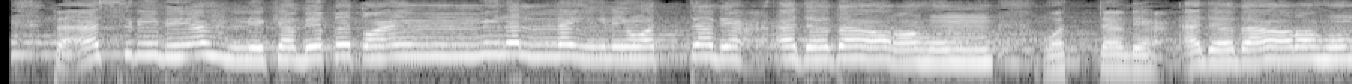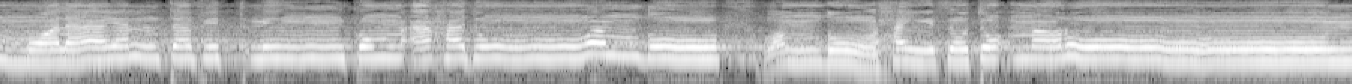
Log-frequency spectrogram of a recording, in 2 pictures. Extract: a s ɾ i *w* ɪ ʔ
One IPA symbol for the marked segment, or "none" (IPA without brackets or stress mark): b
